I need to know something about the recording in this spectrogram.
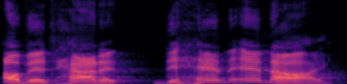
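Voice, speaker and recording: A man voicing a loud, gleeful, boastful old grandmother who shouts and cackles in a storybook reading. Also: high-pitched, big pitch swings, takes it slowly, full character voice. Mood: gleeful boasting.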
